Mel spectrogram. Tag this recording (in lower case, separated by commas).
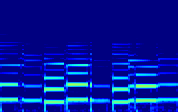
musical instrument, guitar, plucked string instrument, electric guitar, music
